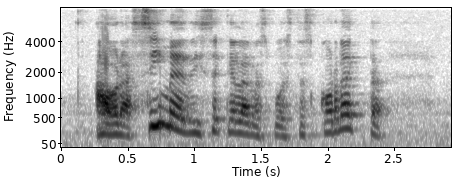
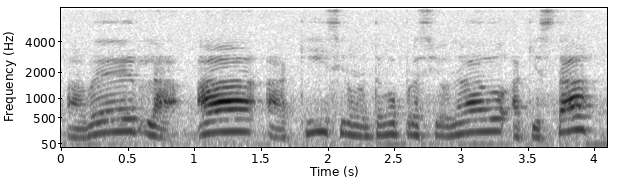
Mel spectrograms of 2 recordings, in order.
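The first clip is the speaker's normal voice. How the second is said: softer, lower, absent-minded aside; muttering to self; 4 semitones lower, 6 dB quieter than usual. Real, not acted. Teacher to himself, looking for the accented A, muttering low. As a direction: mumble to yourself while hunting for a key. Talks to self while searching keys.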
